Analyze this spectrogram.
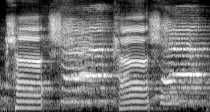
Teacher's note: اچھا پیارے بچوں، ہا کا جو مخرج ہے حلق کے درمیان والے حصے سے ہا کو ادا کرتے ہیں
